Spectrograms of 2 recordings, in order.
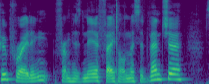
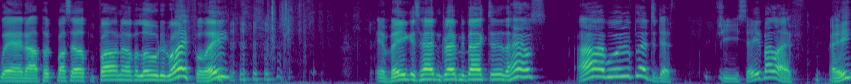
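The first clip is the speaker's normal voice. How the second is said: put-on Canadian accent, pitched up; 7 semitones higher than usual. Line about being saved by Vargas: attempted Canadian accent. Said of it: "That's my first attempt at a Canadian accent".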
